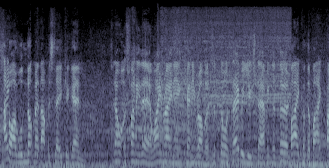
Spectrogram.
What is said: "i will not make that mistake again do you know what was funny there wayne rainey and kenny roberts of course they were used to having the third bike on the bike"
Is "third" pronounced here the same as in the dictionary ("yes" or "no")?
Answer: yes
